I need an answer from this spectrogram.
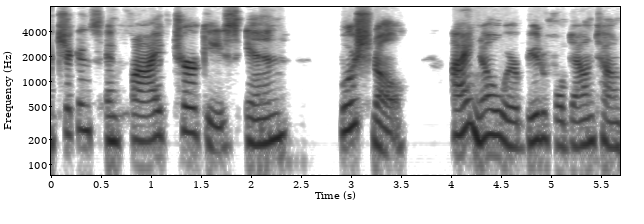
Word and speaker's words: Bushnell: we he called it Bushnell and I said don't don't let anybody hear you say Bushnell because it's bushnel you got to say it like one word you think he's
